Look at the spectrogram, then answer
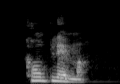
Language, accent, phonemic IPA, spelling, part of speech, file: French, Canada, /kɔ̃.ple.mɑ̃/, complément, noun, LL-Q150 (fra)-complément.wav
- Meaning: 1. complement, thing added that makes a whole 2. complement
